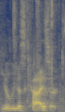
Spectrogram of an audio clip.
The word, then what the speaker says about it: Julius Caesar: so as an example recently Scholars apparently have reason to believe that Julius Caesar is pronounced Julius Kaiser which explains you know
